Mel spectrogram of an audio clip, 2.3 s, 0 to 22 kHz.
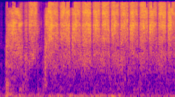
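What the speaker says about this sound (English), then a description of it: "I see a couple of craters in it that I need to sand down." Hand sanding of filler craters on a Jupiter 2 model, a dry scratchy rasp repeated in quick, steady back-and-forth strokes, close and fairly loud with no talking.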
